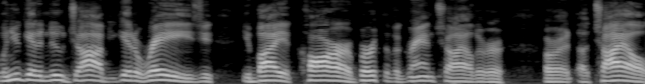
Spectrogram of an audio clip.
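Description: The speaker is a man. His sound is dry with no echo, over a quiet background. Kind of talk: sermon. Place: church.

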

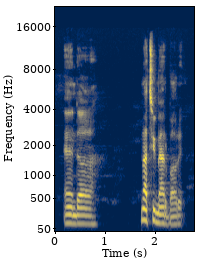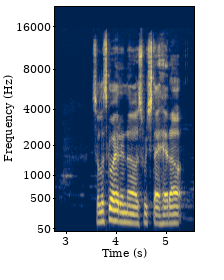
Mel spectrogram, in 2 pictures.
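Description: Faint music plays behind a man who speaks with fairly even intonation. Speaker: toy reviewer. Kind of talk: casual review chat. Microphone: phone near.

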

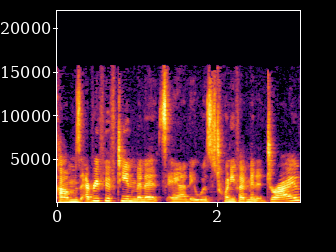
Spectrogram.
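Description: The woman's pitch varies in an ordinary way. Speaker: travel vlogger. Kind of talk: casual vlog chat. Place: home room. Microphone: phone near.

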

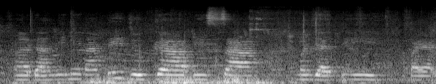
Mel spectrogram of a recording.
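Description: Noticeable background noise sits behind a woman as she speaks. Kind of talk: formal opening speech. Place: street.

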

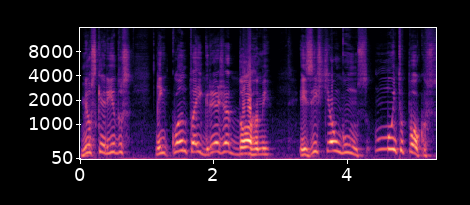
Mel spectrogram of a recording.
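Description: A man talks at a fairly slow pace with very wide pitch swings. The background is quiet. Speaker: Adventist preacher. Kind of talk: sermon-style news commentary. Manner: fervent, exhortative; solemn, urgent. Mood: earnest, urgent. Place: home room. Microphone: phone near.

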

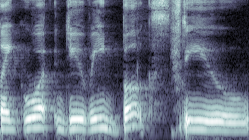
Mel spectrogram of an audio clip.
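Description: A woman's fairly low-pitched voice with a dark, mellow tone and ordinary pitch variation. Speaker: caller; livestream host. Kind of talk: debate. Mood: questioning, challenging. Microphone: studio mic.

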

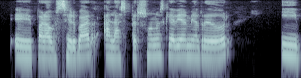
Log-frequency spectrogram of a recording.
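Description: A woman speaks at a medium pitch with a dark, mellow tone and a moderate pace. The recording is very clean with a silent background. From Spain (Zaragoza). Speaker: photojournalist. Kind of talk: interview. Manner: halting.

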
